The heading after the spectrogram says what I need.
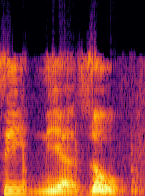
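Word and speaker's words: σινιάζω: the greek it's so take the pronunciation as it comes see near zou okay it means to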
